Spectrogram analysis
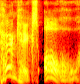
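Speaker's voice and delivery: swooping pitch outburst with a drawn-out oh. Describing Al Pacino in recent movies, ad-libbing: Al Pacino impression. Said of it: "if Al Pacino's in a movie, he's like".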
